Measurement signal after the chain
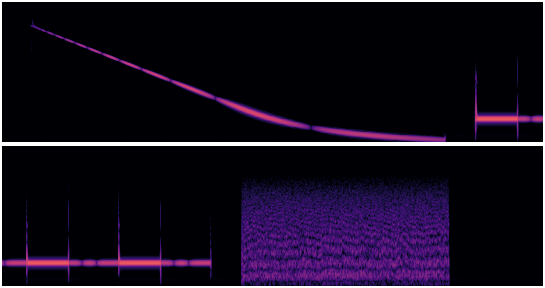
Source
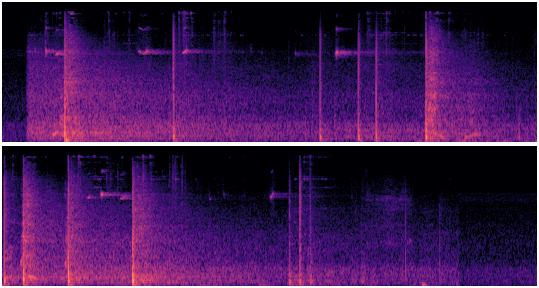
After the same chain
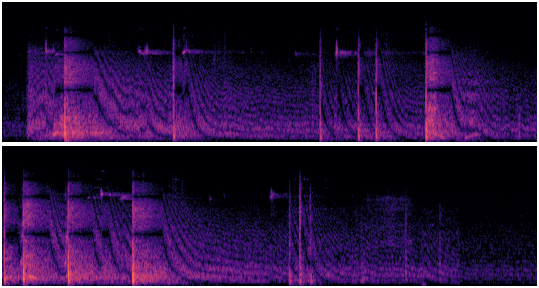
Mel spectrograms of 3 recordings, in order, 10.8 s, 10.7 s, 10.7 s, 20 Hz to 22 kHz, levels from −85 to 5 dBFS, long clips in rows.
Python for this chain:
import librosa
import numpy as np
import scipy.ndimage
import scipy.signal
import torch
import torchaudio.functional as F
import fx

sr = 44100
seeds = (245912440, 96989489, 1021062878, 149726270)

y = fx.add_hum(x, sr, base_hz=50, snr_db=34)
y = fx.env_flanger(y, sr, rest_ms=10.1, full_db=-28.0)
y = fx.bandpass_edges(y, sr, low_hz=250.0, high_hz=4700.0)
y = y * 10.0 ** (-1.0 / 20.0)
